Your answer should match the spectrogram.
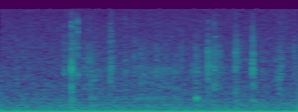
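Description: Computer keyboard being typed on: a few scattered keystrokes over a faint steady hum.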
